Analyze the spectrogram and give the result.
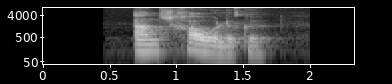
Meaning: inflection of aanschouwelijk: 1. masculine/feminine singular attributive 2. definite neuter singular attributive 3. plural attributive
- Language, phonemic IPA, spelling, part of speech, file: Dutch, /anˈsxɑuwələkə/, aanschouwelijke, adjective, Nl-aanschouwelijke.ogg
